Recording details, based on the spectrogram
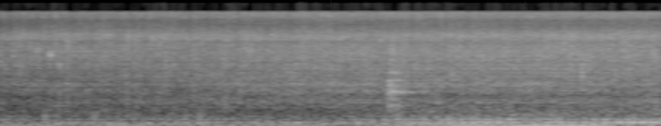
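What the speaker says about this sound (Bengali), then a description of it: "একটু ভেজে নিয়ে এর মধ্যে দিয়ে দেবো সর্ষে বাটা।" Ground mustard paste, made from black and white mustard seeds, hits a frying pan and sizzles with a loud, continuous dense hiss, a brief stir sounding partway through.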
